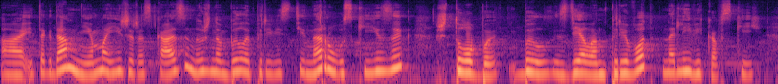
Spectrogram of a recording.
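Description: The pace is fairly slow for this female speaker. She uses ordinary pitch variation. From Republic of Karelia, Russia. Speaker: journalist and writer; journalist. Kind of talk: panel talk with reading in Karelian. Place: stage. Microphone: handheld.

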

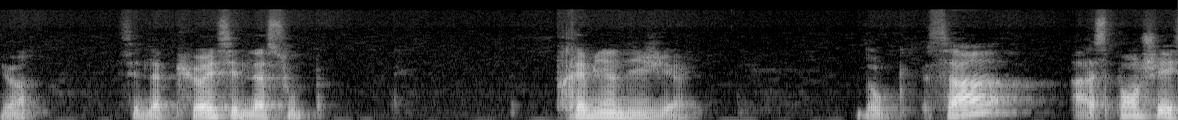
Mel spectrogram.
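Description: A man is speaking. His pitch swings very widely. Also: quiet background. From France, Auvergne (rural); France. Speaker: naturopath and nutrition adviser; podcast guest. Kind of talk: casual interview. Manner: halting, many repetitions and fillers. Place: home room. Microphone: earbuds.

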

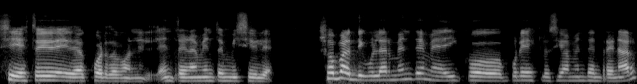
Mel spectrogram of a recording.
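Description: Over a quiet background, a woman with a fairly low pitch talks at a fairly quick pace with lively intonation. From Argentina. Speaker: Paralympic swimmer; interviewee. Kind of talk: interview. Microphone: video call.

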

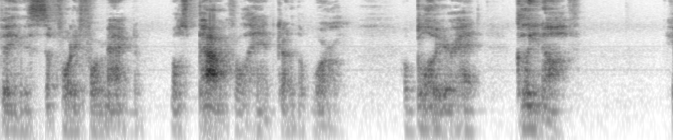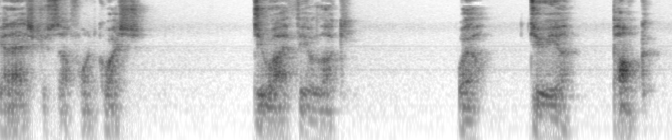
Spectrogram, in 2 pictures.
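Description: In a put-on character voice, a man speaks with a raspy, menacing tone at a moderate pace, leaving long, frequent pauses. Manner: gravelly, menacing drawl.

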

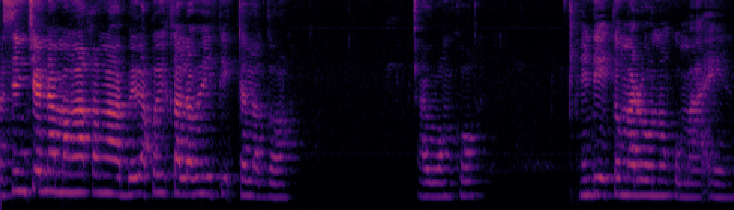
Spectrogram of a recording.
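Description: With audible room echo, a woman talks at a moderate pace and fairly high pitch, her bright, sharp tone carrying fairly even intonation broken by long, frequent pauses. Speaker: vlogger. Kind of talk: casual eating vlog. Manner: chatty, with mouth full while eating. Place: home room. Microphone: phone near.

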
